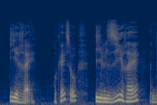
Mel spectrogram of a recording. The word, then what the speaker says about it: irait: And then, il, masculine form, irait, final T not pronounced. So what you can see is that these form, and this form are actually pronounced the same way.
